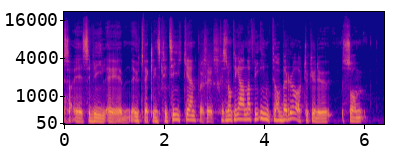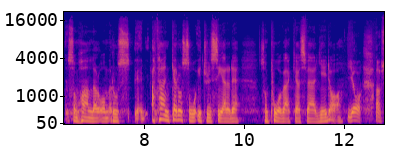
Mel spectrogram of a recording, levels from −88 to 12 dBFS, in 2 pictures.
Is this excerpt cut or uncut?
uncut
